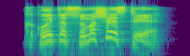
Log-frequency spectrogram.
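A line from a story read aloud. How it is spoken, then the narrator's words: Indignant exclamation. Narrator (Russian): возмущенно восклицает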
